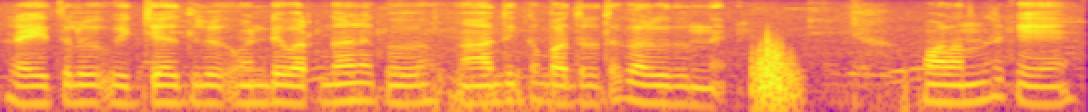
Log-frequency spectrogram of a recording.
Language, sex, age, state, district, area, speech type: Telugu, male, 30-45, Andhra Pradesh, Alluri Sitarama Raju, rural, spontaneous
